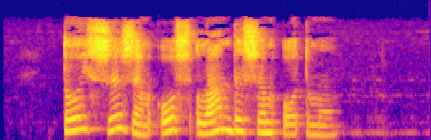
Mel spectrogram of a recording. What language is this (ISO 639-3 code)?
chm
